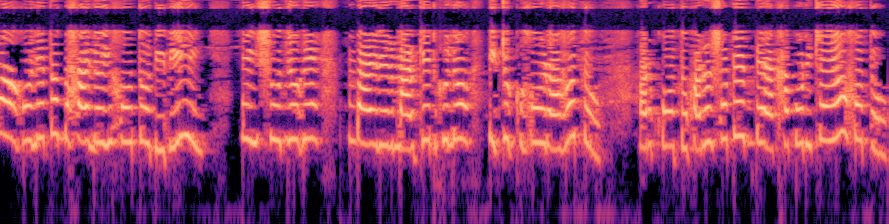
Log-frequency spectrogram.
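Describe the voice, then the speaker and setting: A woman's cartoonish character voice, extremely high and monotone, very slow in pace and very even in loudness. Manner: complaining, wistful.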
